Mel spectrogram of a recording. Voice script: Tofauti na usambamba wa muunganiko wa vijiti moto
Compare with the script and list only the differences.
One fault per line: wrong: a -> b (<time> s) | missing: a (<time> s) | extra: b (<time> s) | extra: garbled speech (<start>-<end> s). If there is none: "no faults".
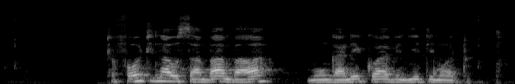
no faults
